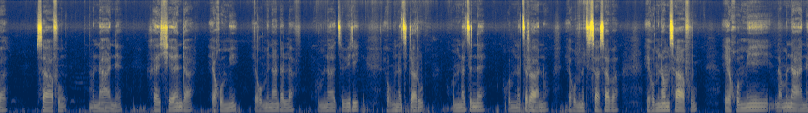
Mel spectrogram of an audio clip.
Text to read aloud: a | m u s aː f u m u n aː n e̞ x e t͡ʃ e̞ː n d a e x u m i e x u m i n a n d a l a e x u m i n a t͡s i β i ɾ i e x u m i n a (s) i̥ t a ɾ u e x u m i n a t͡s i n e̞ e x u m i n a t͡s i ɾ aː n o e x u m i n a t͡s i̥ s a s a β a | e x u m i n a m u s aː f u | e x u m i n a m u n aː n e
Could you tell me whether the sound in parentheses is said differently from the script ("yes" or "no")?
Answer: yes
